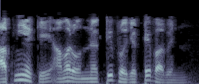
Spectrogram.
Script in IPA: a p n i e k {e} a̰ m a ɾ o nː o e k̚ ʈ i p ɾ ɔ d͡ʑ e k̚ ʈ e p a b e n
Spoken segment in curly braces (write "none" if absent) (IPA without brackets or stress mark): e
